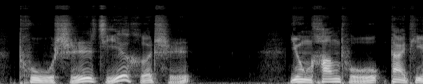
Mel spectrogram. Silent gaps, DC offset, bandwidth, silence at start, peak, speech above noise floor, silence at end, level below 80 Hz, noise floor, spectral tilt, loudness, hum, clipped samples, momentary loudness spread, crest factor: none; 0.2%; 17 kHz; 0.2 s; -2 dBFS; 33 dB; 0 s; -32 dBFS; -47 dBFS; -7 dB/octave; -16 LUFS; none; under 0.1%; 6 LU; 16 dB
